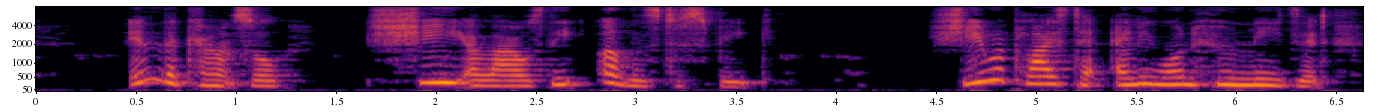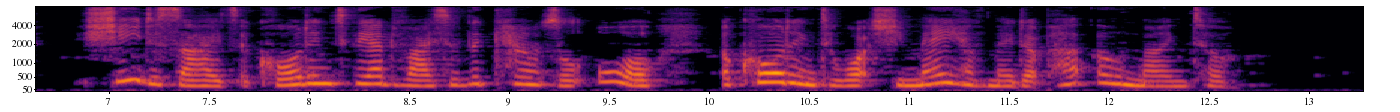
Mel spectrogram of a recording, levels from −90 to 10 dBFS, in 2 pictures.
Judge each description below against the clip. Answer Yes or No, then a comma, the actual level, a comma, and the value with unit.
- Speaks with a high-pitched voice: Yes, high, 235 Hz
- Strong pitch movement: Yes, wide, 6.0 semitones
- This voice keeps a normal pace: Yes, average, 175 wpm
